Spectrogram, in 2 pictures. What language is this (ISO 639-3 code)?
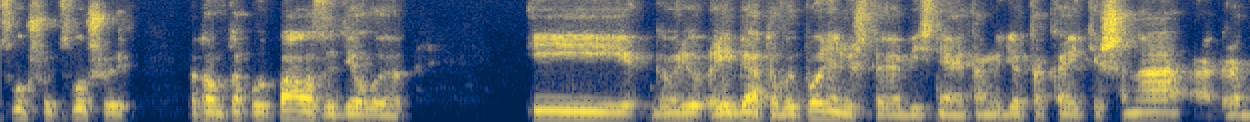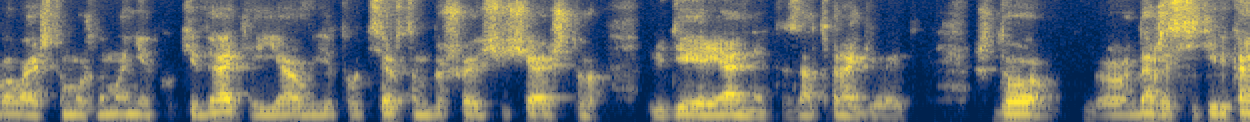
rus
